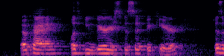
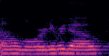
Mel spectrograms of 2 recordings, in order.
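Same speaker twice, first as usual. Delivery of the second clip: ordinary talk, nothing marked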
